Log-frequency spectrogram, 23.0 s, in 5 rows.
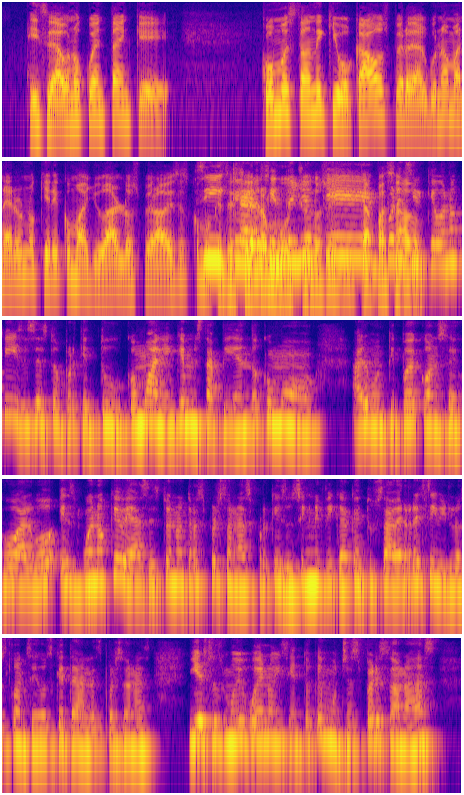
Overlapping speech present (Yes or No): Yes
